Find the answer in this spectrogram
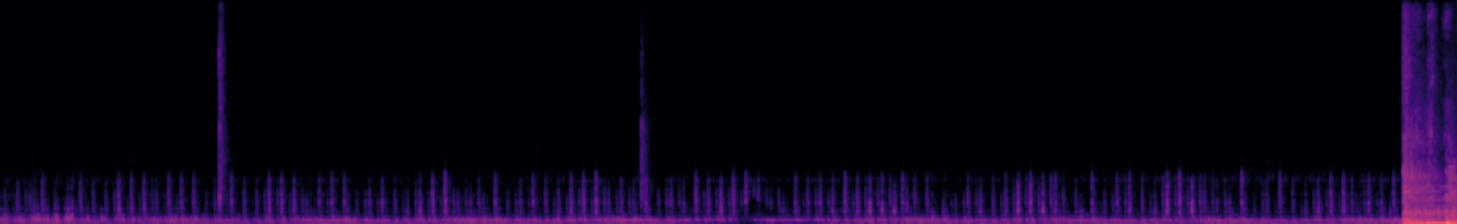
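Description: Small motorized display turntable running: a faint, steady motor hum with rapid, even ticking from its gears.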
